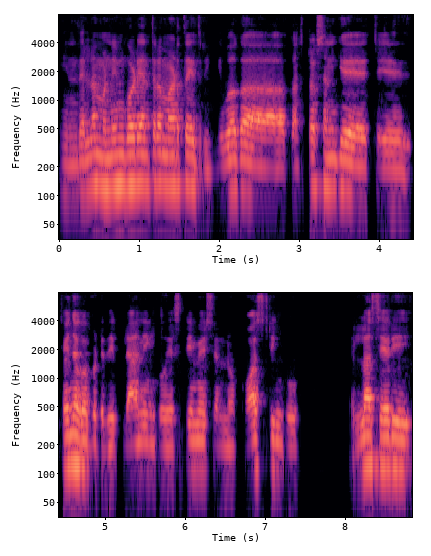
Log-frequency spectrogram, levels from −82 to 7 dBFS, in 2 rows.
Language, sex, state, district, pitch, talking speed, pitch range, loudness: Kannada, male, Karnataka, Shimoga, 115 Hz, 115 wpm, 100-125 Hz, -21 LUFS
